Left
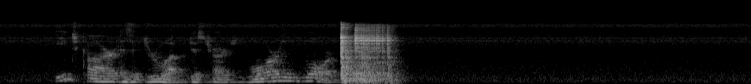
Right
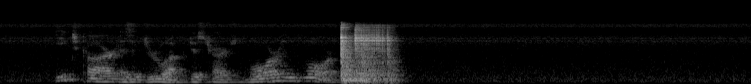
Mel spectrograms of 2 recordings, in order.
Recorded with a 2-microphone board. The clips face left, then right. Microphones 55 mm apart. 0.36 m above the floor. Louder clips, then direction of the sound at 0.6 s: Left 1 dB; 5° left (ahead or behind).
